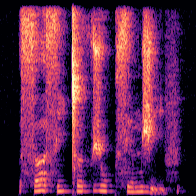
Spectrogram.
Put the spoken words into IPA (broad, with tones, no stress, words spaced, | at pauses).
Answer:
sʌ˩˧˩ si˩˧ǀɵ˩˧θʒu˧˩˧ksɪ˩˧m ʒḭ˩˧˩f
